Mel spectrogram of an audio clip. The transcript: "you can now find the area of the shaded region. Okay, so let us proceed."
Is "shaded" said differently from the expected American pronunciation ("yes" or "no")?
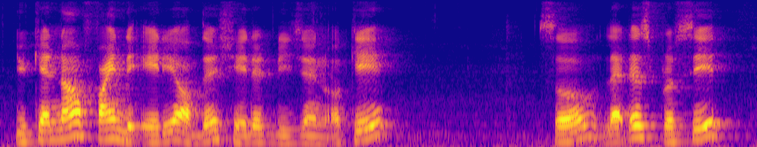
no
